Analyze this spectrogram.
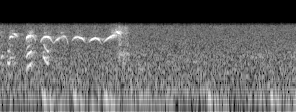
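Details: Pet kakariki asking its owners for snacks: a single warbling whistled phrase of wavering high notes lasting just over a second, followed by quiet.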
